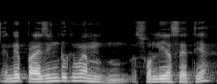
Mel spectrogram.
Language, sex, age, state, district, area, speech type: Assamese, male, 45-60, Assam, Charaideo, urban, spontaneous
